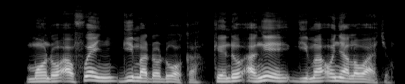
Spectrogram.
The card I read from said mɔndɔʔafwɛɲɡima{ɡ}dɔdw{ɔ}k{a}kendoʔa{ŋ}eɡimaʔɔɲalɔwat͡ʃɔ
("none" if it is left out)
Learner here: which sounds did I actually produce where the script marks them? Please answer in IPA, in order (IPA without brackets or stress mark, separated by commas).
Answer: none, ɔ, a, ŋ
